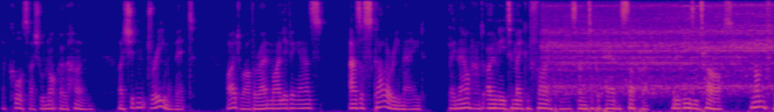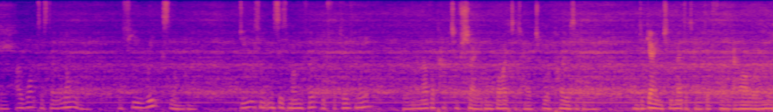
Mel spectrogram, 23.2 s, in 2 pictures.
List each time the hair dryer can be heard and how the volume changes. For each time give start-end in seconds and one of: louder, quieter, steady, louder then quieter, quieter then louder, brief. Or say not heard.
8.1-23.1 louder.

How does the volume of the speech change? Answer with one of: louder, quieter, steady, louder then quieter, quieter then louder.
louder.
